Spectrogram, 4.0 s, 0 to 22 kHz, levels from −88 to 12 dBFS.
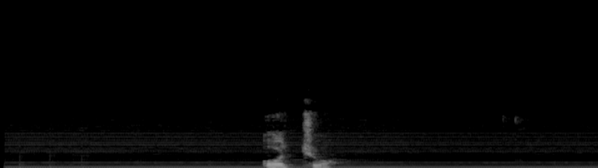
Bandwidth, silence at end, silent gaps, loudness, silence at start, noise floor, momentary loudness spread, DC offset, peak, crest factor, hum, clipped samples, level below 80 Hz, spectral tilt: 9 kHz; 1.75 s; none; -36 LUFS; 1.75 s; -65 dBFS; 27 LU; under 0.1%; -18 dBFS; 24 dB; 60 Hz at -60 dBFS; under 0.1%; -70 dBFS; -5 dB/octave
